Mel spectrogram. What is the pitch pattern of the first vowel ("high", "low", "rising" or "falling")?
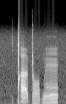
high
